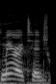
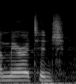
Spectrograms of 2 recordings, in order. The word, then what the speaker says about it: Meritage: from Washington State, and it's a combination of the words merit and heritage. So it's actually, if you see a Meritage blend on a wine list, it's pronounced Meritage as opposed to Meritage.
